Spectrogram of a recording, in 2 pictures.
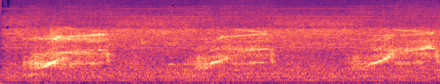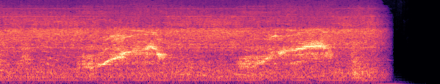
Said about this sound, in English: Situations that increase respiratory rate and depth, such as exercise and excitement, may bring on clinically obvious stridor in an animal with normal respiratory sounds at rest. Listen now to a dog with stridor.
